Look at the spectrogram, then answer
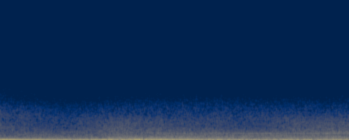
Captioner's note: wind noise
